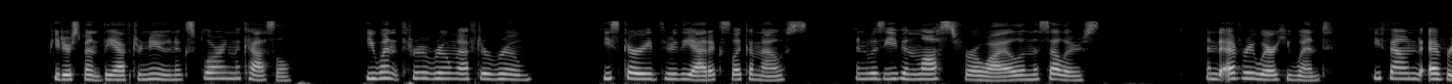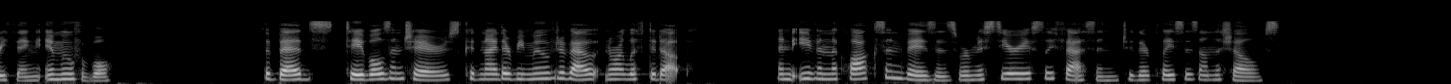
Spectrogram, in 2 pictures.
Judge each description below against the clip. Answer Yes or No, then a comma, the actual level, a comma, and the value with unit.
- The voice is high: Yes, high, 235 Hz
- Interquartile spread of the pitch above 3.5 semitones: No, average, 3.2 semitones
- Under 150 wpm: Yes, average, 140 wpm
